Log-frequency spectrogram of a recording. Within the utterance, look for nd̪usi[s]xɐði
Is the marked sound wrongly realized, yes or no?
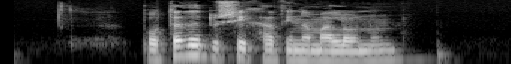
yes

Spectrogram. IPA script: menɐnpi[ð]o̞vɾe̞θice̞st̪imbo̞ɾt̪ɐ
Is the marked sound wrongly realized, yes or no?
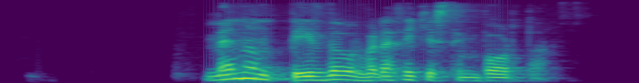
no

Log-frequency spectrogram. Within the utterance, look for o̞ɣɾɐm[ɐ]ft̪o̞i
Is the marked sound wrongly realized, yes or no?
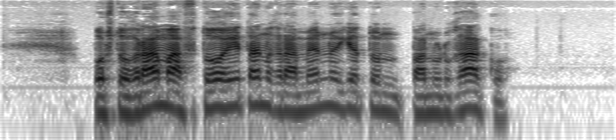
yes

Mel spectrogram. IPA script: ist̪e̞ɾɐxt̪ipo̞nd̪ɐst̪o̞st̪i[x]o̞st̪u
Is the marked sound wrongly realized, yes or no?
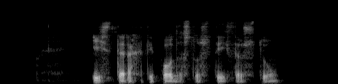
yes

